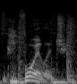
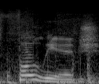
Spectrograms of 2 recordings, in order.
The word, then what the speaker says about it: foliage: Foloage. Okay. Is it foliage or foliage? It's foliage. Foliage. It's three syllables.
